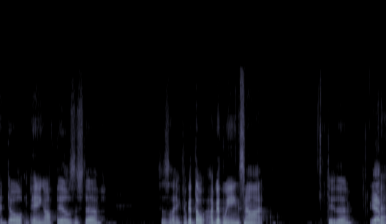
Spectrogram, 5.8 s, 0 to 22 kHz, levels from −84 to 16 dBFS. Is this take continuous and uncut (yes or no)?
no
